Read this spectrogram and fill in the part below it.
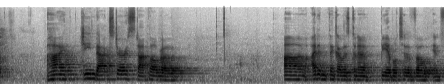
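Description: A middle-aged woman speaks with animation into a microphone.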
